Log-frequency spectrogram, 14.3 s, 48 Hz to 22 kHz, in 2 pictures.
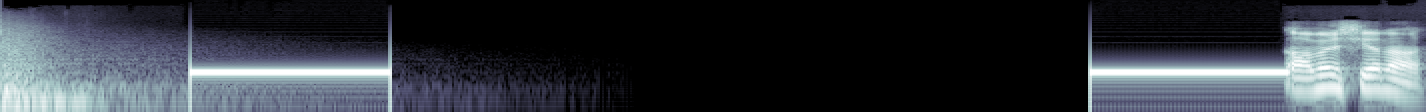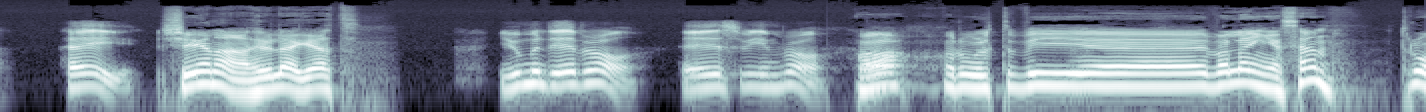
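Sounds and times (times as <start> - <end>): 
telephone ringback tone while calling someone: 0.9 - 2.0, 5.5 - 6.5
speech: 6.5 - 9.0, 9.6 - 14.2.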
